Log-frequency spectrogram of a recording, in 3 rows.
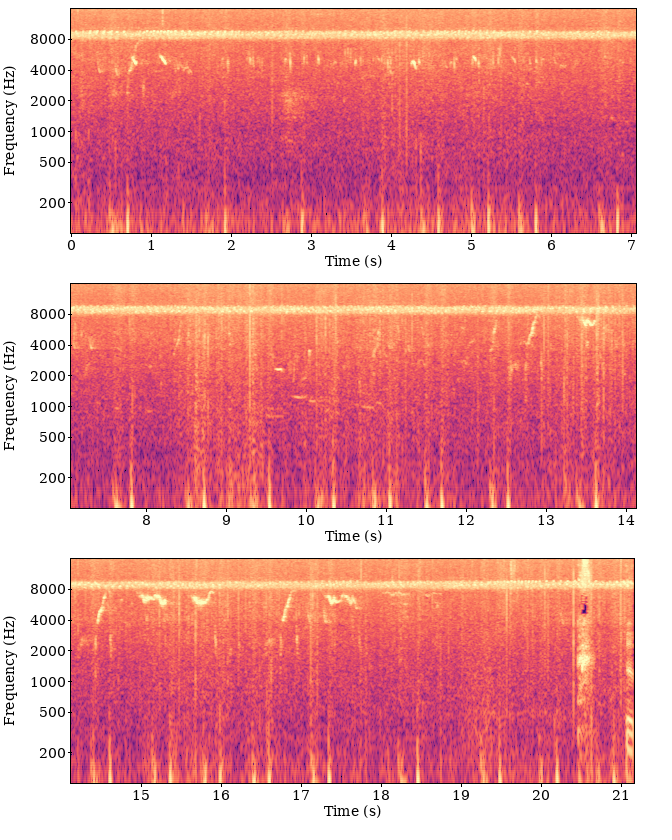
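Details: Heartbeat of a female Border Collie born November 2014, recorded close up: steady, regular low thumps at about 60 beats a minute with faint rustling; normal heart sounds.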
